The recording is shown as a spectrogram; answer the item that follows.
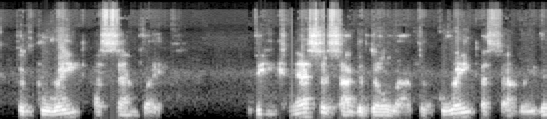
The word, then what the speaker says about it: Knesset: The Knesset Hagadola, the Great Assembly. The name Knesset in modern Israeli pronunciation is, of course, the prime deliberating body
